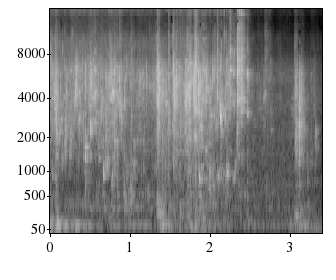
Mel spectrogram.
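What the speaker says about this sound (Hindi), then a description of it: "यहाँ पे आलू धो लेती हूँ" A kitchen tap runs steadily while potatoes are washed under it, with constant splashing and gurgling of water over the vegetables and sink for several seconds, close and fairly loud.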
